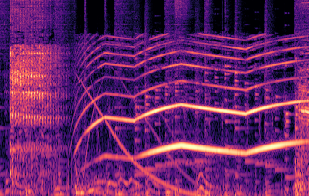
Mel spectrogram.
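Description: Edited-in cartoon sound effects: a short buzzing rattle, then rising tones that settle into a loud held two-note siren-like wail while another tone glides steeply down through it.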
